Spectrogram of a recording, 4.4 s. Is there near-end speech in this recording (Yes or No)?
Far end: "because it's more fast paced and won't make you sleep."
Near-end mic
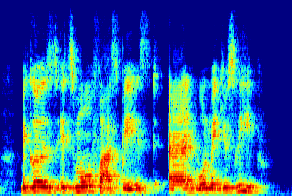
No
